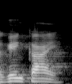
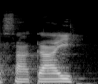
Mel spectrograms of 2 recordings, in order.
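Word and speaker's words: 境: làm ranh giới chứ không phải là genkai. Đây là dùng từ sakai nhá, cái này đọc là sakai.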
